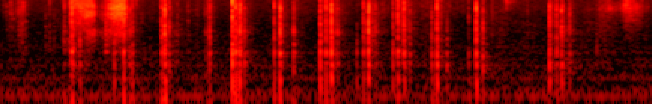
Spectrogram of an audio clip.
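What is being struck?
Thin plastic game case.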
